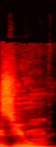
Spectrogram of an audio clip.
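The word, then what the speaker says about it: Izium: for me to say zoom is the pronunciation um really harrowing sight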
